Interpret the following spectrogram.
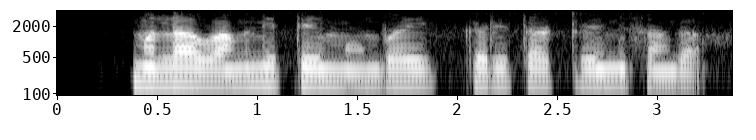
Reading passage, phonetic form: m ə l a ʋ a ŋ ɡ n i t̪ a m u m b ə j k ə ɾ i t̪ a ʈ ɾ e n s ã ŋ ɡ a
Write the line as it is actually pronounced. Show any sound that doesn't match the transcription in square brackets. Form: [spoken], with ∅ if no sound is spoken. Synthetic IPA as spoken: m ə l a ʋ a ŋ ɡ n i t̪ [e] m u m b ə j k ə ɾ i t̪ a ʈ ɾ e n s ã ŋ ɡ a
